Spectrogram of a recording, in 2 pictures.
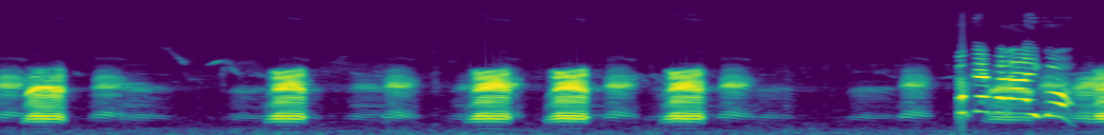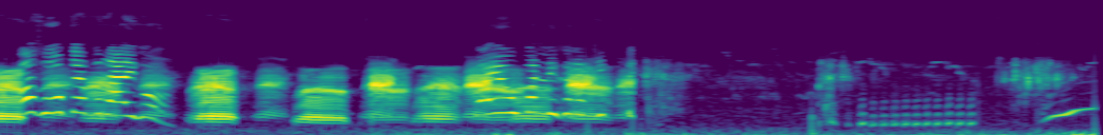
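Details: Yellow Indian bullfrogs calling during rain in India: bursts of harsh, honking croaks at irregular intervals, several frogs overlapping into a chaotic burst midway, then fading to scattered calls.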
